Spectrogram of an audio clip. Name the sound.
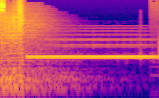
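telephone dial tone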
